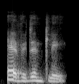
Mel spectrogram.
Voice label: "evidently", Indian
